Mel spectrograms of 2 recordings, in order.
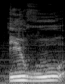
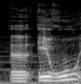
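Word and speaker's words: héraut: héros il l'ont marqué h e r a u t parce que c'est le nom du mec et du coup ça fait héros tu voi mais ça sort la prononciation mais ça s'écrit pas pareil à la fin de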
